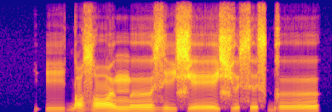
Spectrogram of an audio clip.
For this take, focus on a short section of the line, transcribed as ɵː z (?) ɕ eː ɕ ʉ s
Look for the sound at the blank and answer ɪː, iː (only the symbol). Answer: iː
